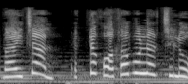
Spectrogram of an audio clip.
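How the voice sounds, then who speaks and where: A woman's voice: very high voice, moderate pace. A woman voicing a loyal, watchful young housemaid in a cartoon, speaking earnestly. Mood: anxious. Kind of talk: Bengali cartoon dub. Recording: music behind the voice.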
